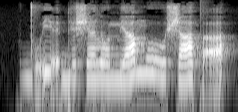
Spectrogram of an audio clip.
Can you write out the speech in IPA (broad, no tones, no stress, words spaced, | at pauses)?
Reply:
d̪ṵjḛbʲʌ ʃɛlomʲa muːʃat̪a̰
